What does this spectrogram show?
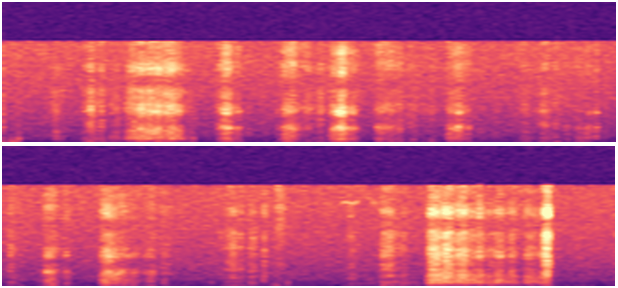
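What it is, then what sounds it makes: Paper notebook page written on with a fountain pen. A steel fountain pen nib scratches handwriting strokes across a flat, cream, lined paper notebook page. Quiet, dry scratching comes in short, bright bursts of varying length, with two longer, louder strokes around the first and fifth seconds.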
